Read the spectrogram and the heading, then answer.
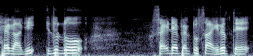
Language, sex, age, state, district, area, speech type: Kannada, male, 45-60, Karnataka, Chikkamagaluru, rural, spontaneous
